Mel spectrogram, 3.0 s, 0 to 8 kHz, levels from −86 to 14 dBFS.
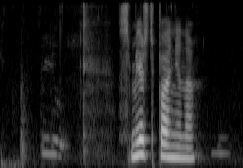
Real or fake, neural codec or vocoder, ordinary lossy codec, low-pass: real; none; none; 7.2 kHz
